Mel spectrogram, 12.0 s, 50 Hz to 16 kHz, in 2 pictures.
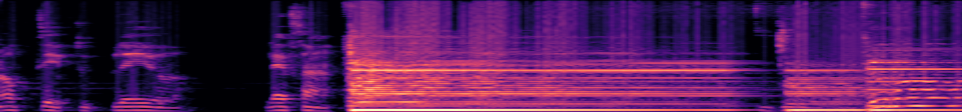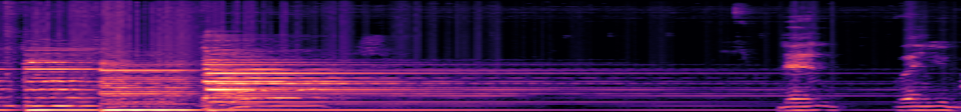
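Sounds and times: keyboard playing chords: 2.2s - 12.0s.

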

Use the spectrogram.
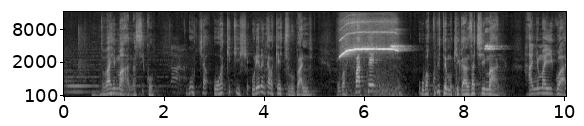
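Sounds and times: shrill whistling tone: 5.5s - 7.0s, 8.4s - 8.9s.

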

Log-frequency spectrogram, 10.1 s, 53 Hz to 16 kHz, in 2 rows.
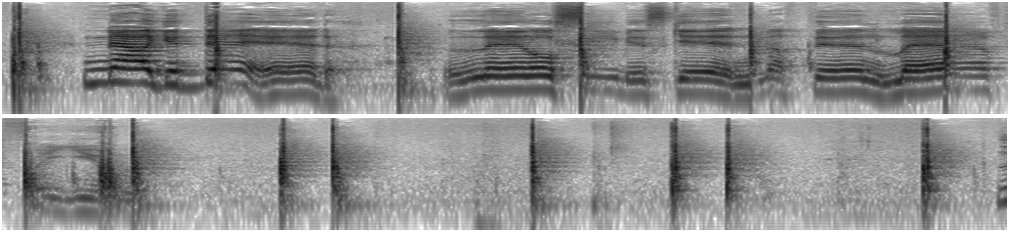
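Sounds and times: sharp knocks on a hard surface: 0.0s - 0.3s, 2.0s - 2.2s, 4.7s - 6.9s, 7.6s - 8.9s, 9.6s - 9.9s.

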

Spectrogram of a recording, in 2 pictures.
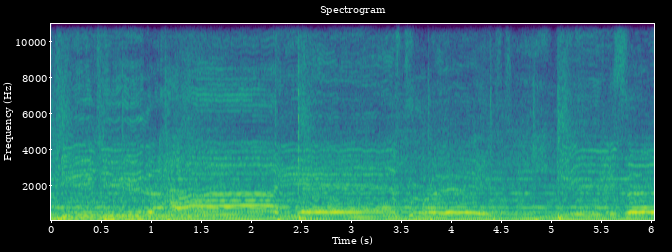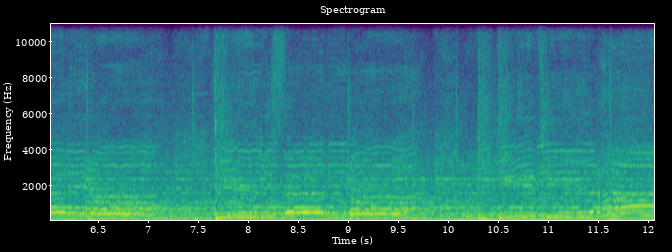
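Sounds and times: bass guitar: 0.0s - 12.0s
drum kit: 0.0s - 12.0s
electric guitars: 0.0s - 12.0s
person singing: 0.0s - 12.0s.

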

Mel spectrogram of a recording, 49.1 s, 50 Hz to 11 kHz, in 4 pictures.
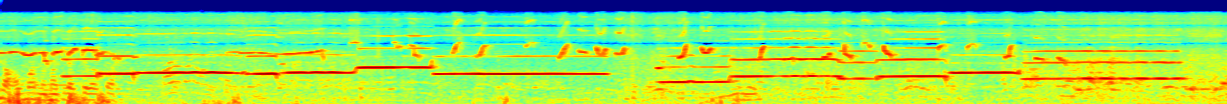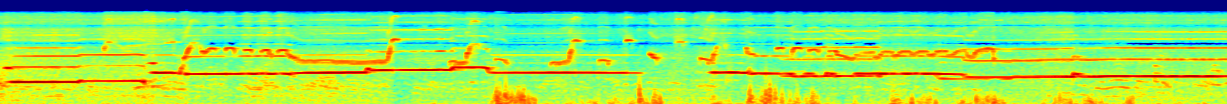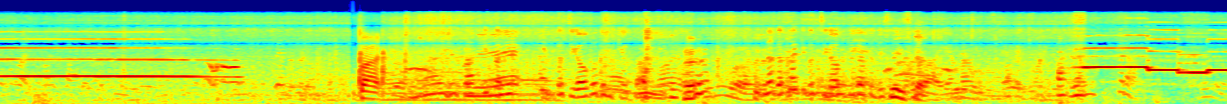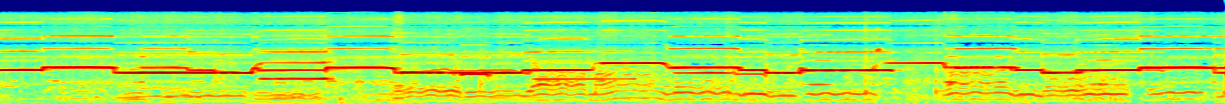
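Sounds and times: bamboo flute solo melody: 0.0s - 27.3s, 28.4s - 30.8s, 33.9s - 49.0s.

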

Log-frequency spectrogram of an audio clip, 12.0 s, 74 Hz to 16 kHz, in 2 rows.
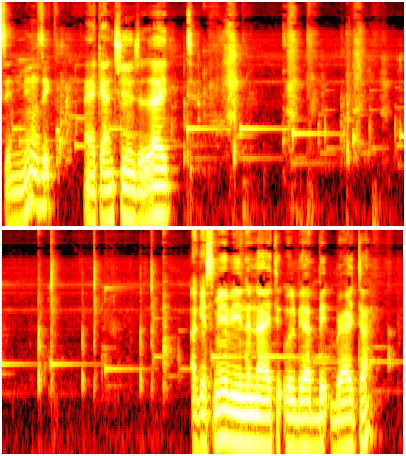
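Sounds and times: electronic lullaby melody: 0.0s - 12.0s.

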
